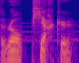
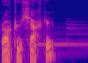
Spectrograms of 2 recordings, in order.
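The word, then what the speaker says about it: roppyaku: Technically, they should be pronounced as roku hyaku to make the word 600. However, the word 600 is actually pronounced as ro pyaku, as roku hyaku would perhaps be more awkward to say when speaking.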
